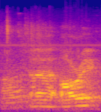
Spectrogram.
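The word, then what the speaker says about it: Åre: I read basically about how you grew up in how do you pronounce it? RA. RA? Yeah. RA, Sweden.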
